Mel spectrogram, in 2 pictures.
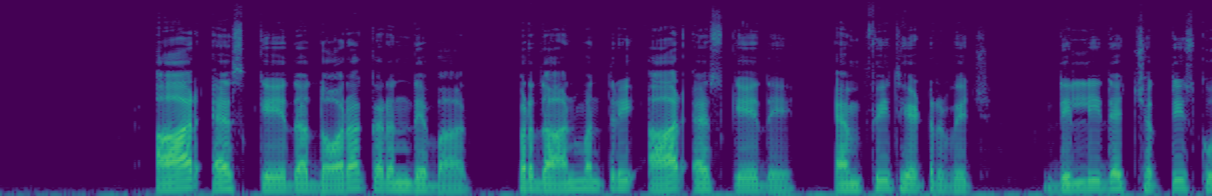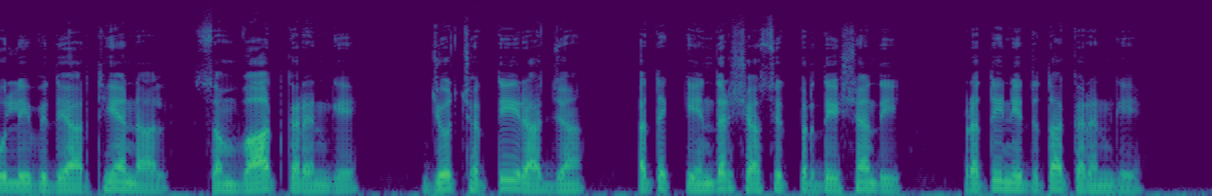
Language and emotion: Punjabi, neutral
